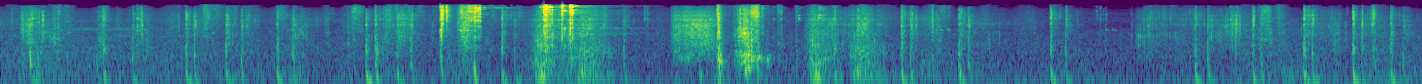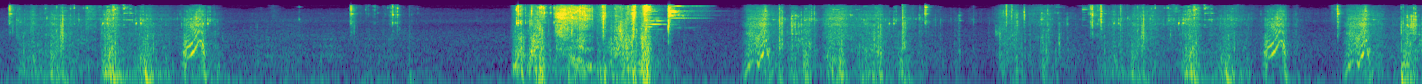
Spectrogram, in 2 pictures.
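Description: Footsteps scuff softly on a hard floor.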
